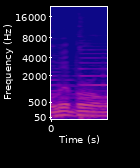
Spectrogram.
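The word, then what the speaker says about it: Liberl: Could you go to the general store and buy me a copy of the Liberal News? What? It's pronounced liberal.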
